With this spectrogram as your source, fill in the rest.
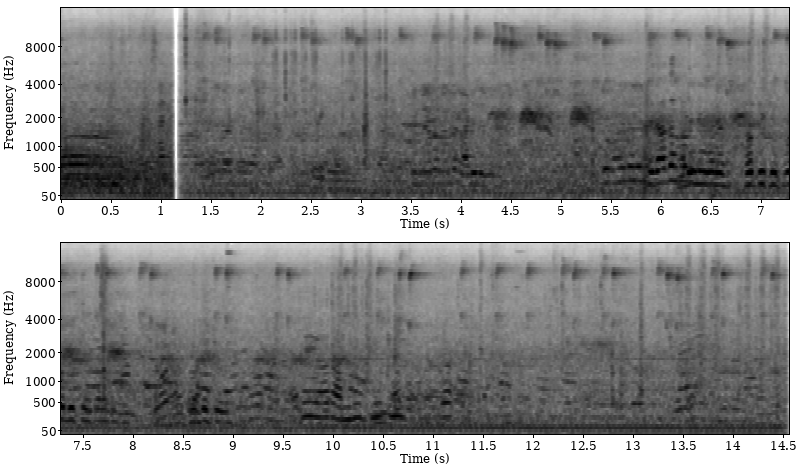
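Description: Several men talk over one another nearby, outdoors.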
